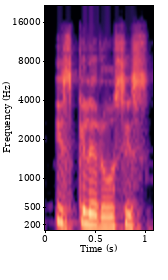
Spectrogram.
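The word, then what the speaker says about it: sclerosis: इसके लेरोसिस स्केलेरोसिस स्केलेरोसिस स्केलेरोसिस का मतलब होता है एक ऐसी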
